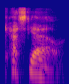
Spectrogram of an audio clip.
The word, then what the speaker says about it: Castiel: us about your fantastic wine let's try the pronunciation Castel yes very good okay um uh this is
